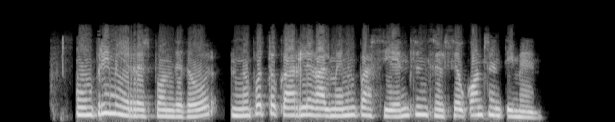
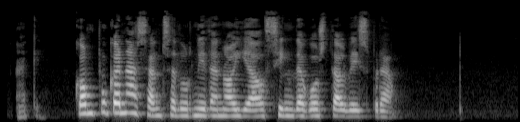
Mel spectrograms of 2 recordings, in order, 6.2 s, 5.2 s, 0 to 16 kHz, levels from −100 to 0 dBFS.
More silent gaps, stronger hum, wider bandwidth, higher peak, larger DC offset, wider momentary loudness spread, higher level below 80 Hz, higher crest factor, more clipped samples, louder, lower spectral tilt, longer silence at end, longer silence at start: first, 2.25-2.31 s vs none; neither; second, 6.8 kHz vs 9.8 kHz; first, -4 dBFS vs -10 dBFS; neither; second, 4 LU vs 9 LU; first, -58 dBFS vs -86 dBFS; second, 14 dB vs 20 dB; neither; first, -17 LUFS vs -28 LUFS; first, -8.5 dB/octave vs -5 dB/octave; second, 0.75 s vs 1.25 s; first, 0.75 s vs 0.2 s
